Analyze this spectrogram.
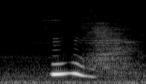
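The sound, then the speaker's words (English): A single voiced yawn, its moderately loud tone sliding gently downward in pitch before trailing off into a soft, breathy exhale. No talking accompanies it. “So, one more yawn.”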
